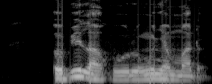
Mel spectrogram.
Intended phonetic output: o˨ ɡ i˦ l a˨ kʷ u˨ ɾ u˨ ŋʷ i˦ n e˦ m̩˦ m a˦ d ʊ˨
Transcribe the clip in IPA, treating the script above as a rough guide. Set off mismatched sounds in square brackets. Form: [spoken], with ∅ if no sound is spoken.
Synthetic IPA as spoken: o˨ [b] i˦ l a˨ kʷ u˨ ɾ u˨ ŋʷ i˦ [ɲ] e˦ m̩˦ m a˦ d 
